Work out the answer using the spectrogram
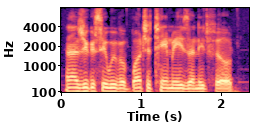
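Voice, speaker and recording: A young man commenting on his own football game session, talking in an ordinary mid-range voice. He swears freely and jumps from flat play-by-play to loud, high-pitched outbursts when a play goes wrong. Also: very fast, creaky, dry recording, faint music behind. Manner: frustrated, profane, swings into shouting. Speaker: gaming YouTuber. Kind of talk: gameplay commentary.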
